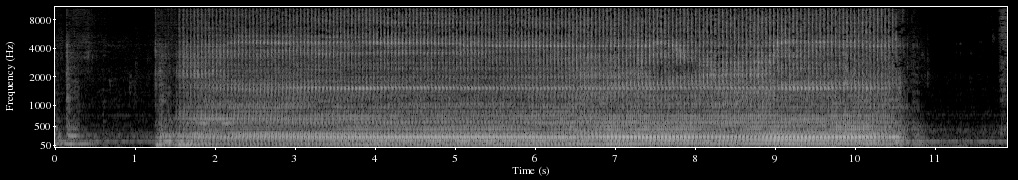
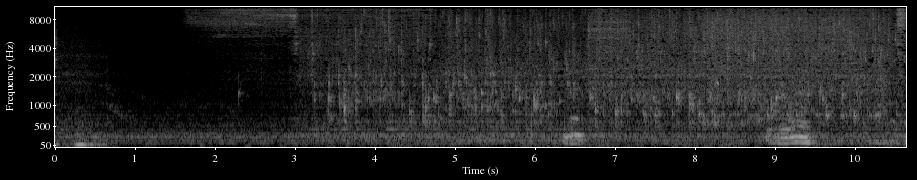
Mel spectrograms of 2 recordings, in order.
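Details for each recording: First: Angle stop valve feeding a supply hose, water running: loud fast rattling buzz, about three to four pulses a second while water runs; water hammer chatter, likely a broken-off piece of the valve's washer. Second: Water line after replacing the faulty valve that caused water hammer chatter, valve opened slowly: steady hiss of water rushing through for several seconds, no banging or hammering; normal smooth flow.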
